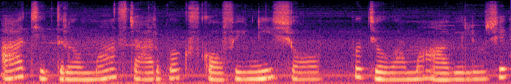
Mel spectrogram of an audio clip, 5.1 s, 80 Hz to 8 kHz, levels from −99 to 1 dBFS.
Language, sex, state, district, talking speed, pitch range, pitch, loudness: Gujarati, female, Gujarat, Valsad, 115 wpm, 195-225 Hz, 205 Hz, -16 LUFS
